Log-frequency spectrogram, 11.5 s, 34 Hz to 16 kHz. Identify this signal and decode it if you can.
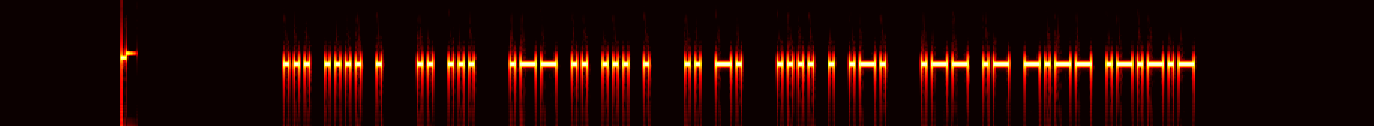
Morse code, heard as a keyed tone, about 28 wpm, 700 Hz. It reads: SHE IS WISE IN HER WAY.
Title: Sentences from Top 1600 Words 28wpm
